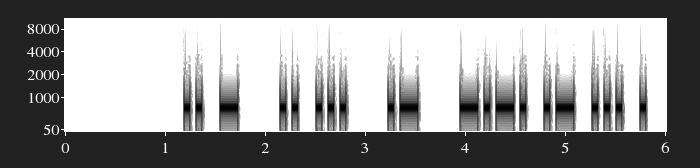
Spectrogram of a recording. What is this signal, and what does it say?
Morse code, heard as a keyed tone, about 20 wpm, 700 Hz. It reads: IT IS A CASE
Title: Sentences from Top 1400 Words 20wpm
